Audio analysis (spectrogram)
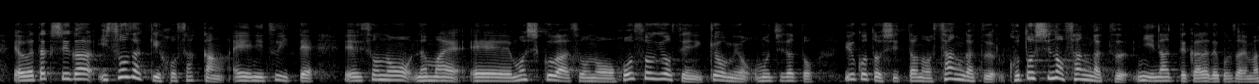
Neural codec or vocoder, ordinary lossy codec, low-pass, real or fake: none; Opus, 64 kbps; 7.2 kHz; real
